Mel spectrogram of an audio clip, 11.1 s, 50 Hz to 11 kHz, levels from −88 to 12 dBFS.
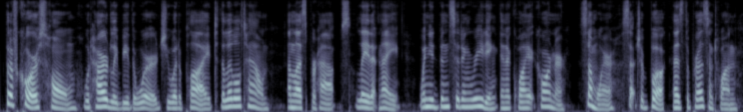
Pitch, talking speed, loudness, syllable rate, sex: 185 Hz, 205 wpm, -20 LUFS, 5.2 syllables/s, female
